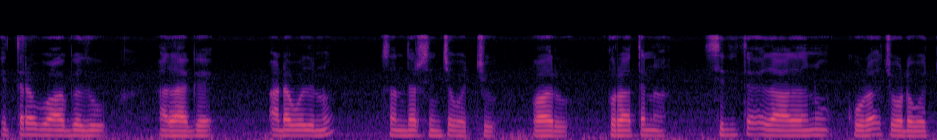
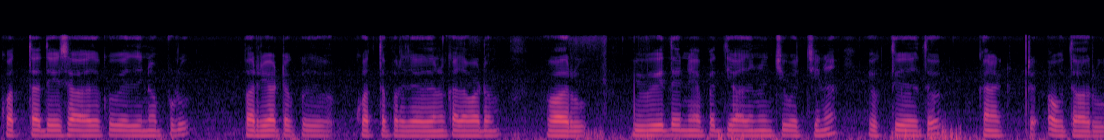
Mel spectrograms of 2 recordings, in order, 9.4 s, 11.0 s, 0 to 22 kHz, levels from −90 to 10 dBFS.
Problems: low volume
